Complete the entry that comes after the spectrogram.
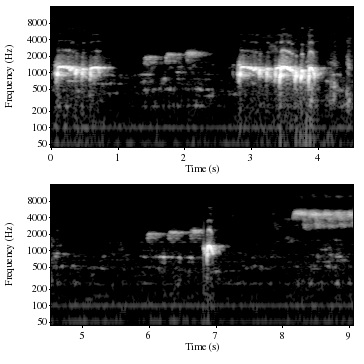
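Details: Local zebra dove song, played as a lure for doves that are slow to sing: rolling, stuttering coo phrases, with fainter tonal notes in between and a brief high whistle near the end.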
